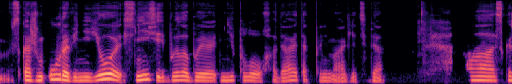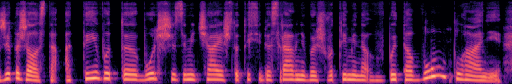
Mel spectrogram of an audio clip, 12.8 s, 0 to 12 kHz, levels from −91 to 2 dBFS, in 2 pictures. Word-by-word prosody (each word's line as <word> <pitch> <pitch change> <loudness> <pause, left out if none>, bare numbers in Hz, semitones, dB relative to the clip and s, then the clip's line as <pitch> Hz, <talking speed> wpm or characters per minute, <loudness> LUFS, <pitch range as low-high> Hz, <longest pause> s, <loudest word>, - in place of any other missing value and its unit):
скажем, 155 -2 0
уровень 155 -7 +3
её 180 +5 +5
снизить 165 -5 0
было 160 0 0
бы 145 -1 -1
неплохо. 145 -1 -6
Да, 140 +4 -5
я 160 - -4
так - - -11
понимаю, 65 -2 -7
для - - -12
тебя. 65 - -9 1.1
А, 160 -1 0
скажи, 160 +7 0
пожалуйста, 185 -9 +1
а 155 -1 -4
ты 235 +2 +5
вот, 220 -2 0
э, 195 -1 +3
больше 205 +3 0
замечаешь, 190 0 0
что - - -2
ты 195 - -8
себя 180 -1 -6
сравниваешь 175 -2 -1
вот 180 +3 -7
именно 180 -3 +2
в 150 -1 -9
бытовом 195 - +2
плане? 165 - -1
170 Hz, 145 wpm, -23 LUFS, 150-195 Hz, 1.1 s, её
